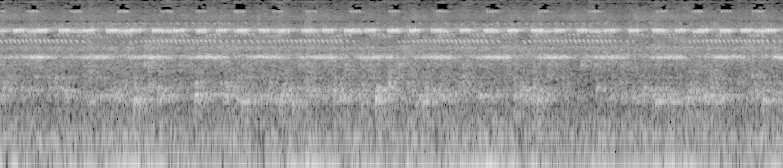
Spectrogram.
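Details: Chirping cricket, recorded as a rat repellent, sleep aid and tutor for songbirds; piercing high trills rise and fall in short grouped pulses, roughly two per second, layered over a faint lower buzzing tone.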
